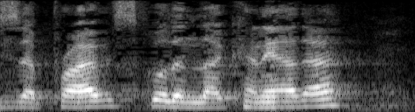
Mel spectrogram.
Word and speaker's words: La Cañada: I'm living in Pasadena, and I'm going to Flint Ridge Prep, which is a private school in La Cañada. Not La Canada. La Cañada.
